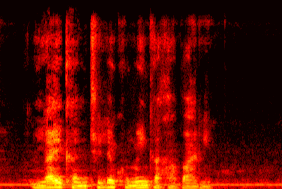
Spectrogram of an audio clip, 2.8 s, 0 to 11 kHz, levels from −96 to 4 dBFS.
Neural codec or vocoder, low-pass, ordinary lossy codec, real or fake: vocoder, 44.1 kHz, 128 mel bands, Pupu-Vocoder; 9.9 kHz; Opus, 32 kbps; fake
